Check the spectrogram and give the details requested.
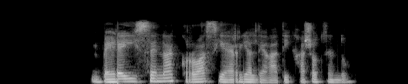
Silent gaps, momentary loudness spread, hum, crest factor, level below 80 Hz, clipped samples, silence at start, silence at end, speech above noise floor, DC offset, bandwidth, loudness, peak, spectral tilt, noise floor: none; 10 LU; none; 18 dB; -48 dBFS; under 0.1%; 0.9 s; 0.55 s; 66 dB; under 0.1%; 8.4 kHz; -20 LUFS; -4 dBFS; -4.5 dB/octave; -85 dBFS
